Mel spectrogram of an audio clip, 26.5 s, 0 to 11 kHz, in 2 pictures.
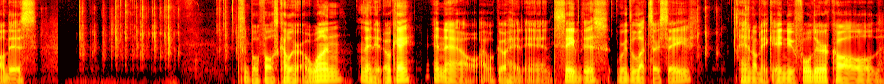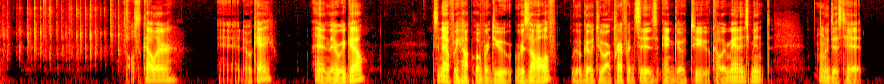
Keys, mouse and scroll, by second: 1.1-3.5 typing, 5.3 click, 5.7 Return, 6.3-7.3 typing, 6.6 Return, 7.5 Return, 8.9-9.7 typing, 9.1 Return, 10.2 Return, 11.1 ctrl+shift+n, 13.2-14.6 typing, 14.9 Return, 16.5 KP_Enter, 19.6 click, 21.7 click, 23.7 click, 25.0-26.5 scroll down 1.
